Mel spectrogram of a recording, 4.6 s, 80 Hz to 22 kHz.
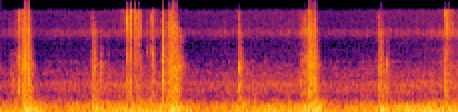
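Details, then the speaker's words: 2001 Hyundai Atoz GLS central locking operated with the engine idling: several lock clunks with one landing late, notably the front-left door; sluggish central lock actuator, a common fault on this car. "kompak bunyinya jadi ayah ada yang kancut kancut lihat ada yang ketinggalan terutama di sebelah kiri depan ini ya ini sering error sering bermasalah"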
